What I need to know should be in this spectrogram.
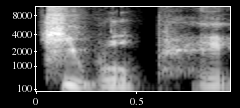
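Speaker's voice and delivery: soft, mumbled mutter under the breath. Describing a character building a conspiracy board, muttering. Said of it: "he just mutters it like".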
